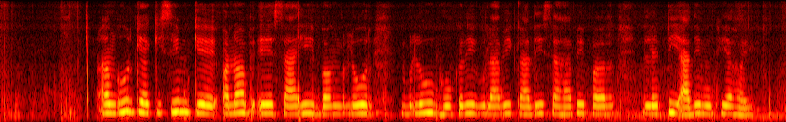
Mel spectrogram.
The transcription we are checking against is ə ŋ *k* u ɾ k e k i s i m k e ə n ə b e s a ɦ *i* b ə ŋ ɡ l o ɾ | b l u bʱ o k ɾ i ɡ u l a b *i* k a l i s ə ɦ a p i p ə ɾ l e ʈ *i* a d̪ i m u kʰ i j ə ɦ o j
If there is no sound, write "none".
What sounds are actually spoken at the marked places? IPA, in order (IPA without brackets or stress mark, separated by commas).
ɡ, i, i, i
